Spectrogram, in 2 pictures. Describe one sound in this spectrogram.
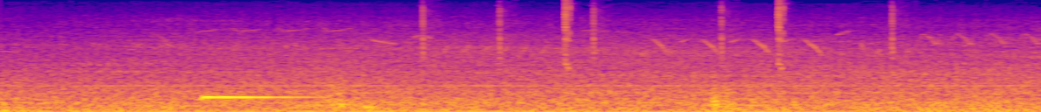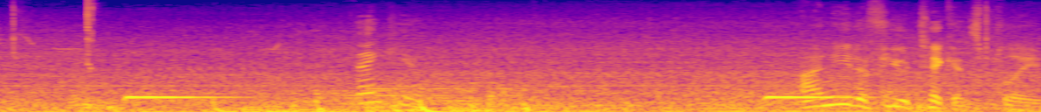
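A ticket machine beeps briefly now and then.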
